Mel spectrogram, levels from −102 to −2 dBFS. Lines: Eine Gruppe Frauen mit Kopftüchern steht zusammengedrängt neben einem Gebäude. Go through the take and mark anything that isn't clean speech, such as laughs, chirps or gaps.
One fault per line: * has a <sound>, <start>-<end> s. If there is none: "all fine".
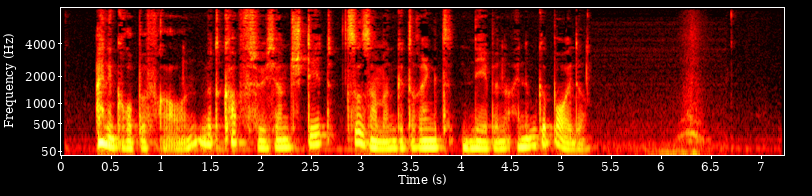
* has a whoosh, 5.8-6.5 s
